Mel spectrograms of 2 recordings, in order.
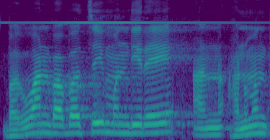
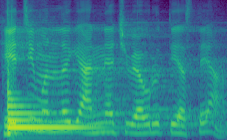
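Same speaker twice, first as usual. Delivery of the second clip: loud, ringing kirtan sermon voice; a kirtankar thundering at the gathering; full-force preaching; 19 dB louder than usual. Acted. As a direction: preach it out to the whole crowd.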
